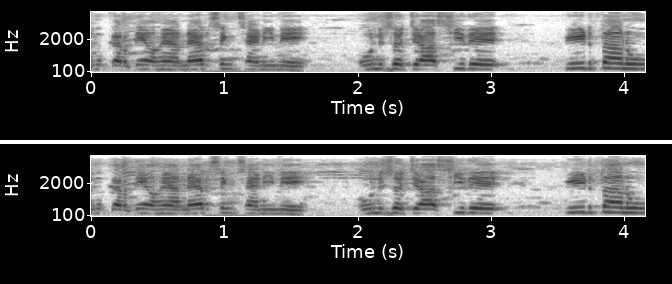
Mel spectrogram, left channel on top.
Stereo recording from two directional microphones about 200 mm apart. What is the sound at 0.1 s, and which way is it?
Speech, centre (ahead or behind).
